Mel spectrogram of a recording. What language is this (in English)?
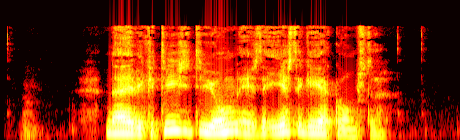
Western Frisian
